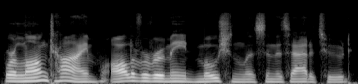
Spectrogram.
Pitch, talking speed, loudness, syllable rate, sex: 135 Hz, 170 wpm, -17 LUFS, 5.5 syllables/s, male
